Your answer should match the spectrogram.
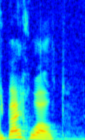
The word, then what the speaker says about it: Bairro Alto: On dit Baixa Pombalina e Bairro Alto.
